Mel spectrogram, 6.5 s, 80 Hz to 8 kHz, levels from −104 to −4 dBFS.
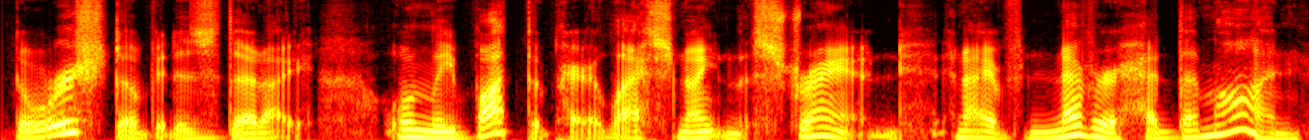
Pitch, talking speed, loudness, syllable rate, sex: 155 Hz, 210 wpm, -20 LUFS, 4.6 syllables/s, male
